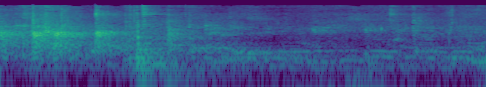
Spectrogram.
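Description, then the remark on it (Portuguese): A group claps for the Lord at the close of a prayer, in a quick scattered burst of sharp, bright hand claps during the first second, then the clapping fades under a murmur of voices. “Aplauda o Senhor, vai em paz, o Senhor é contigo.”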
